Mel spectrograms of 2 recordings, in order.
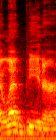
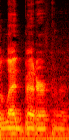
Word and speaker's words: Leadbeater: video 208 dreams by Leadbeater or ledbetter her to pronounce both ways Charles Ledbetter link in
